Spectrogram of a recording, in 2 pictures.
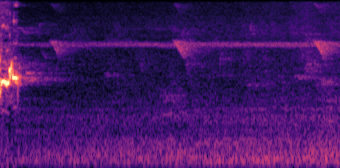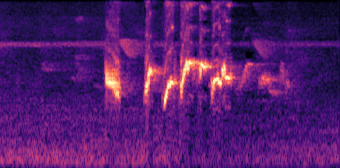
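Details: Red-whiskered bulbul singing in competition style for training birds: a brief note at the start, then after a quiet spell a lively phrase of slurred whistles, with faint chirps and a thin steady tone.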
